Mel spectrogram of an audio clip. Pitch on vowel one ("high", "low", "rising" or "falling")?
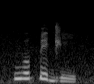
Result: high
